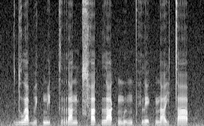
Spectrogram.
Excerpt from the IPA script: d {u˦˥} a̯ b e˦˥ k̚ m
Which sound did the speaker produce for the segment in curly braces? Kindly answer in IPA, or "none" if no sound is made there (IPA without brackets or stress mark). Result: u˥˩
